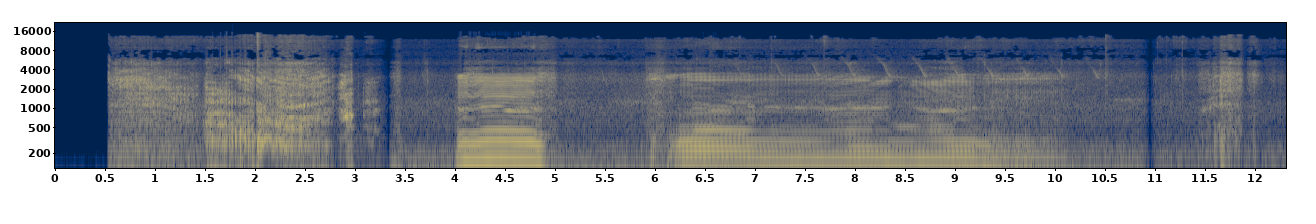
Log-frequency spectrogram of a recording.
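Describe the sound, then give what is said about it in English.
A person loudly imitates a tiger's roar, a school mascot: a rough, breathy buildup, then a short bellow and a long, drawn-out growling roar that trails off. “If you were a tiger, what sound would you make?”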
